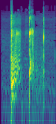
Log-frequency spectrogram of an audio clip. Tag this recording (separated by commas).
Fart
